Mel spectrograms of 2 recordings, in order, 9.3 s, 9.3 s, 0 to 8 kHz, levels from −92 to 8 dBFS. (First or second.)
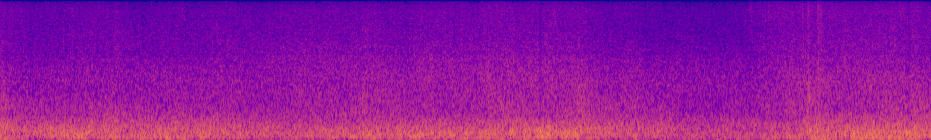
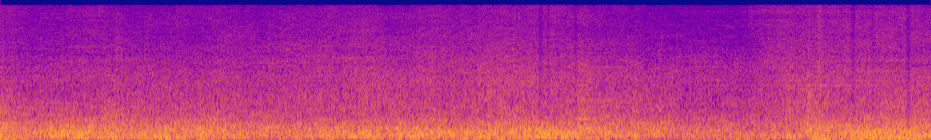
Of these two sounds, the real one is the first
